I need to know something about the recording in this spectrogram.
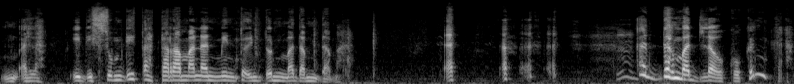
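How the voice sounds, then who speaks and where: A woman acting a doting, excitable middle-aged mother in a radio drama, fussy, teasing and full of exclamations. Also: lowish voice, a little fast, slight background noise. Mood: teasing, curious.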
